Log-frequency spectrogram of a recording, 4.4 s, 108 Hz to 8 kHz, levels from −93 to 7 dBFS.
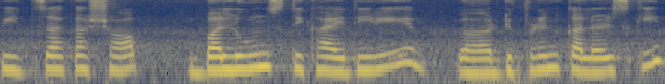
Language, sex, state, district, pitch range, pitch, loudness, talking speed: Hindi, female, Jharkhand, Sahebganj, 220-240 Hz, 230 Hz, -16 LUFS, 150 wpm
